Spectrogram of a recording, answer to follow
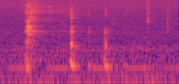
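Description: A man laughing: three short bursts of laughter about half a second apart.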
